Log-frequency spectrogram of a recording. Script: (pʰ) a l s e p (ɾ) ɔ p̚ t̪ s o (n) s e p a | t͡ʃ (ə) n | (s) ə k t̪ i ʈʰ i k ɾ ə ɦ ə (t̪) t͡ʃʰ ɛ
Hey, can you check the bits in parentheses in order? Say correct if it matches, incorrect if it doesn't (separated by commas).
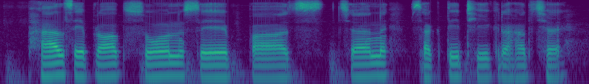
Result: correct, correct, correct, correct, correct, correct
